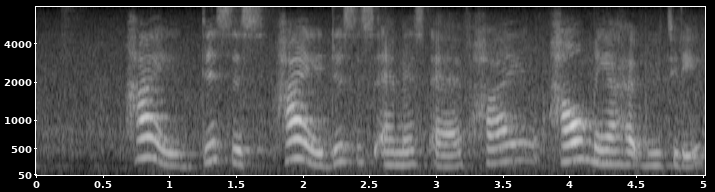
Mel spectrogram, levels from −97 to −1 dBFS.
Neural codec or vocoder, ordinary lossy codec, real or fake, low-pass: none; none; real; none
